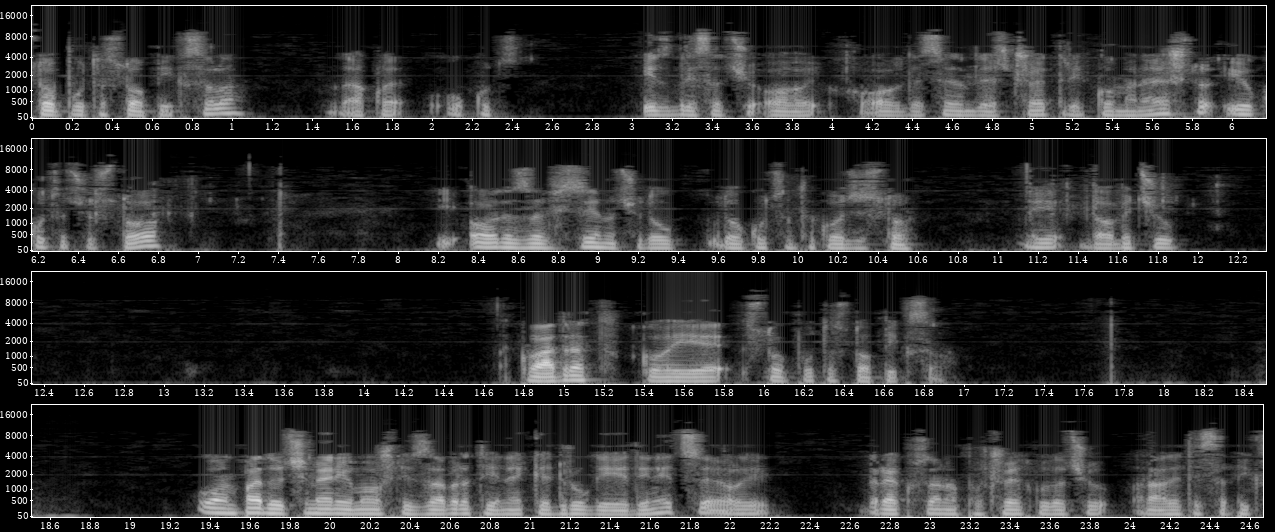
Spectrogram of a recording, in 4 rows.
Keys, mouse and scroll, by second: 3.2 click, 5.0 Delete, 5.4 KP_1, 7.1 KP_Enter, 9.4 click, 10.7 KP_1, 11.0 KP_Enter, 13.0-13.5 scroll up 2, 14.2-15.8 drag, 16.5 click, 19.2 click, 23.2-24.6 drag.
